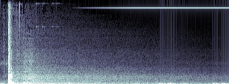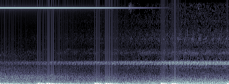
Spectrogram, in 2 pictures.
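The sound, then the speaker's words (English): A single sharp gunshot cracks at the start and decays slowly. After a pause, a slow, regular series of low, throbbing thuds follows, like a heartbeat. “A shot was fired, but I felt nothing.”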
